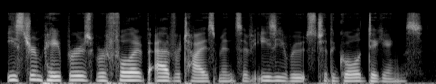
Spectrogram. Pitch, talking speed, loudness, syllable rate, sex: 165 Hz, 180 wpm, -18 LUFS, 5.6 syllables/s, female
